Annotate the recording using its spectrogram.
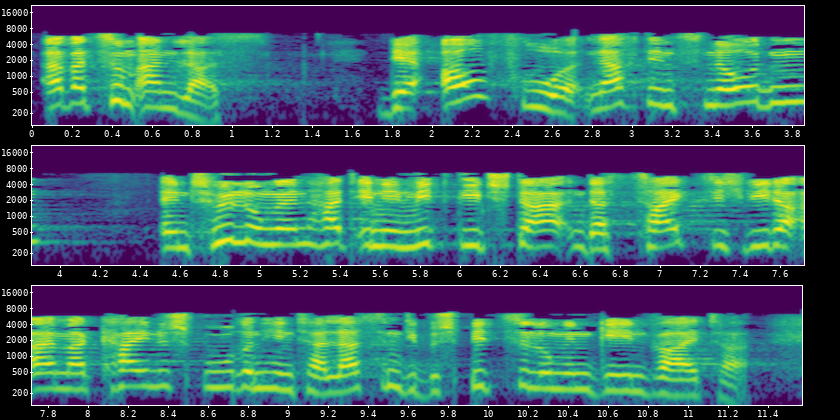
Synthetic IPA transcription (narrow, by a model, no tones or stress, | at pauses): ʔaːbɐt͡sʊmʔanla̰s | d̥eːɐʔaʊfʁuːɐnaːχd̥eːnsnoʊdn̩ | ʔɛnthʏlʊŋənɦatɪndeːnmɪt̚ɡ̥liːtʃtaːtn̩d̥ast͡saɪk̚tz̥ɪçv̥iːɾɐʔaɪnmaːlkʰaɪnəʃpuːʁ̞ənhɪntʰɐlasn̩diːbəʃpɪt͡səlʊŋənɡeːənvaɪtʰɐ̰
